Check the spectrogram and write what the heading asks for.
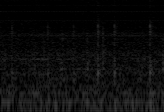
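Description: Near silence: room tone with a few faint, irregular ticks from a stylus tapping a tablet while writing.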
